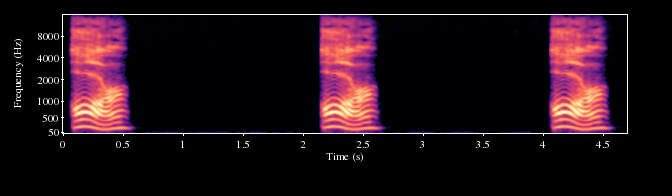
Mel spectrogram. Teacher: Start open, and then let the sound curl into /r/. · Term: One smooth /ɑr/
